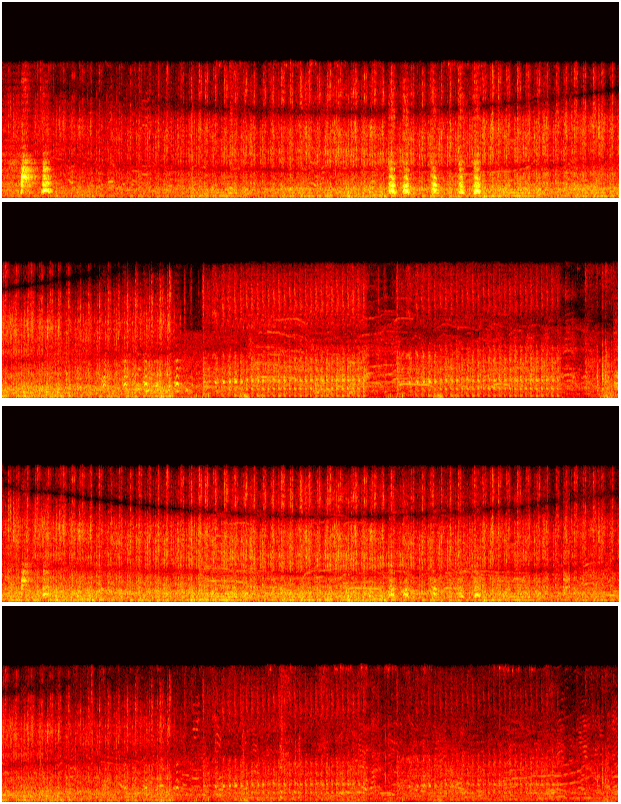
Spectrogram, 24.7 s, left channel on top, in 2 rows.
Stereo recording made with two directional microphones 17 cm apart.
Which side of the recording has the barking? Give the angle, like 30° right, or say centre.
70° left.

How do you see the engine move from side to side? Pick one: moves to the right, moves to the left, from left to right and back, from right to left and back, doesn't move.
moves to the left.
